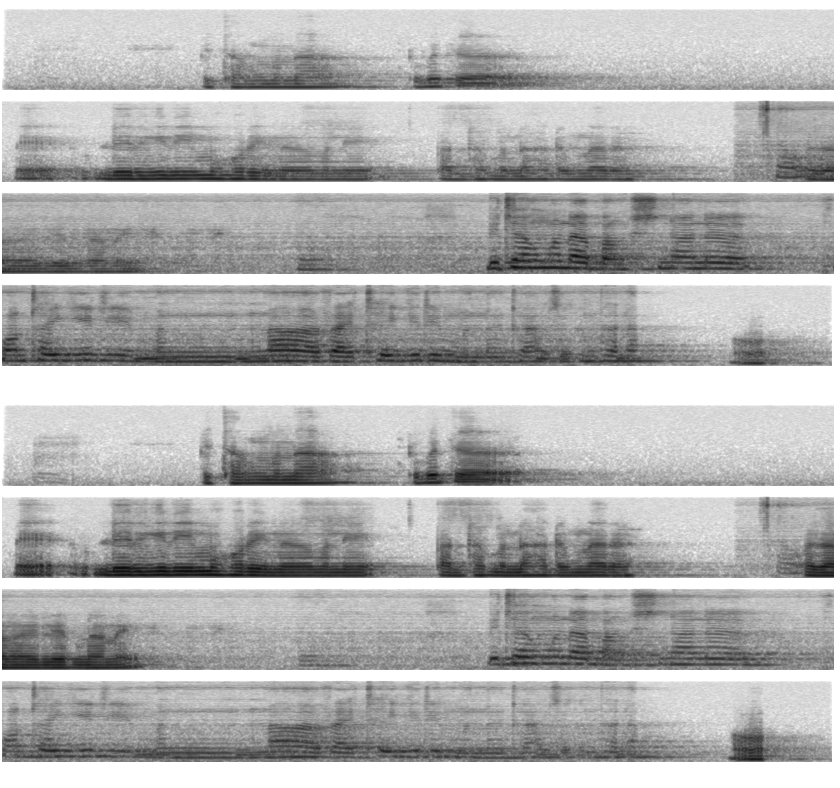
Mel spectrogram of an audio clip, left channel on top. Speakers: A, on the right; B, on the left.
A: बिथांमोना बेबायदिनो बे लिरगिरि महरैनो माने बान्था मोननो हादोंमोन आरो
B: औ औ
A: मोजाङै लिरनानै
B: <unintelligible> औ बिथांमोना बांसिनानो खन्थाइगिरिमोन ना रायथाइगिरिमोन नोंथाङा जिखुन
A: अ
